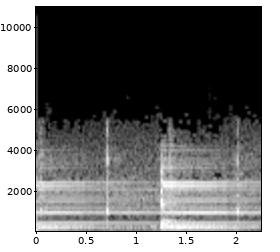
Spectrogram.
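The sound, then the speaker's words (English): An old weight-driven clock, just wound by pulling its chain, ticks slowly and steadily, each tick sharp, with a faint ringing hum lingering underneath and no voices. “Now it's wound until the weight works up to the top again. That's neat. This isn't a bad old clock, huh?”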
